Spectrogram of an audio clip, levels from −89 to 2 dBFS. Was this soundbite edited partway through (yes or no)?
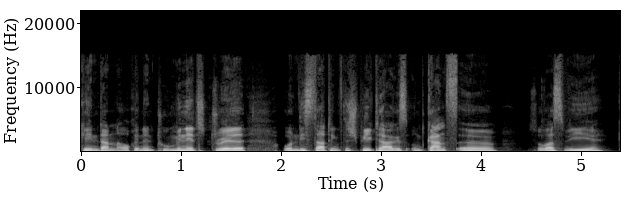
yes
